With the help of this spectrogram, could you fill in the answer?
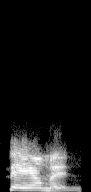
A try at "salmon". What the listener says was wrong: You don't pronounce the L.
